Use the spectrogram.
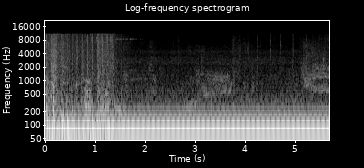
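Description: Rapid bursts of gunfire crackle in Call of Duty: Cold War zombies mode, a dense volley in the first second and a half, then quieter scattered in-game sounds over a steady low hum.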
